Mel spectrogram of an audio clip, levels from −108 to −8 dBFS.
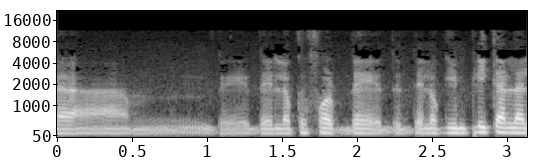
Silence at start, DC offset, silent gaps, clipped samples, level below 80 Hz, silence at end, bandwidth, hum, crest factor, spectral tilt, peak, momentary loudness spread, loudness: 0 s; under 0.1%; none; under 0.1%; -58 dBFS; 0 s; 11.5 kHz; none; 18 dB; -8.5 dB/octave; -4 dBFS; 12 LU; -25 LUFS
